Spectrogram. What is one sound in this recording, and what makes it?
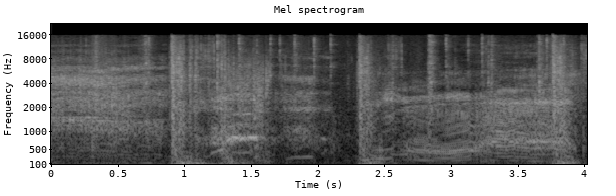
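Heavy blows thud repeatedly against a body.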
